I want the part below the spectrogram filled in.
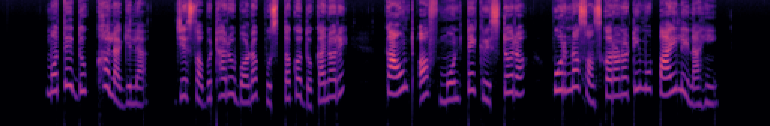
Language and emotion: Odia, sad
